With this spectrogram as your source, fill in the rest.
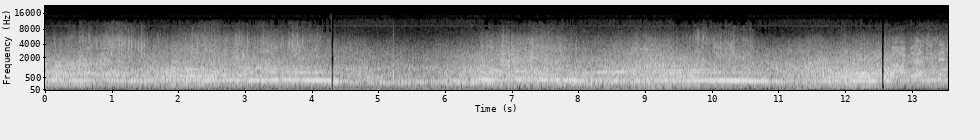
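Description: A pack of super late model race cars roars around the Columbus Motor Speedway, a dense, sustained engine drone whose pitch swells and fades in waves as cars pass, with an announcer speaking throughout.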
